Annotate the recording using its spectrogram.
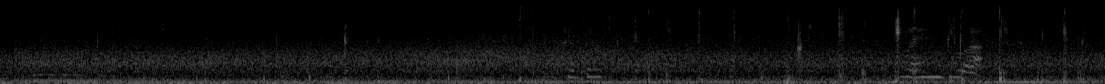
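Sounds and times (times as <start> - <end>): light rain hiss: 0.0 - 11.0
rubber boots tapping on wet asphalt: 0.2 - 11.0.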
